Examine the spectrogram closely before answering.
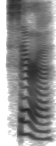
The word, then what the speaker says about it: Sarah: Sarah and Dora Kain Sarah because it's a traditional Japanese name with no real significance worth mentioning none it just sounds like the Western name Sarah the way my parents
